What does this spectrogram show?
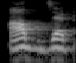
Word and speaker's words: object: Next object, once again object, ऑब्जेक्ट, ऑब्जेक्ट, ऑब्जेक्ट यानी कि जेक्ट में स्ट्रेस दिया जा रहा है, तो आंसर क्या होगा, अब देखिए answer, read the entire contract before signing it.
